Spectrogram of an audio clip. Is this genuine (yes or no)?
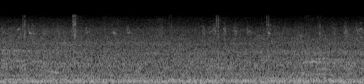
yes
